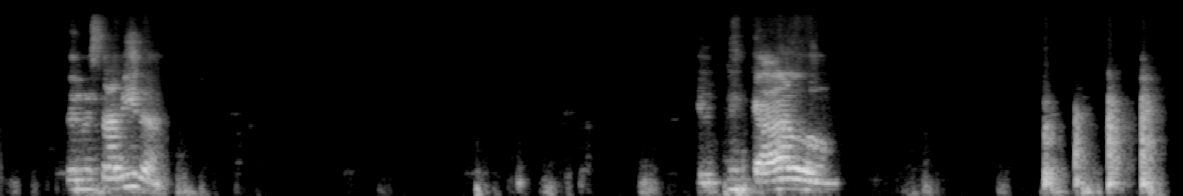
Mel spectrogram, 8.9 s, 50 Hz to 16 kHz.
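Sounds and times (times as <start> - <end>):
speech: 0.5 - 1.4, 5.6 - 6.3
knocking on a door: 7.8 - 8.8.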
